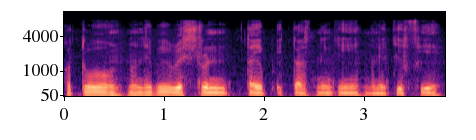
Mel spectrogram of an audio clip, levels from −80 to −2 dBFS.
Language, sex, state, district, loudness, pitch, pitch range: Nagamese, male, Nagaland, Kohima, -17 LUFS, 85 Hz, 85-90 Hz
